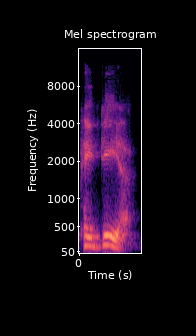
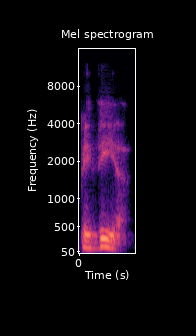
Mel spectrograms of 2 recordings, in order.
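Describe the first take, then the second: First: The middle consonant is a plain D sound. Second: The middle consonant is a soft TH sound.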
